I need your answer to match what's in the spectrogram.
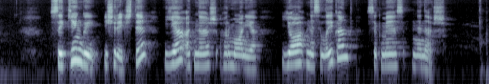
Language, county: Lithuanian, Utena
